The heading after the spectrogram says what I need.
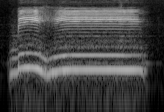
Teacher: बिस्मश्तरौ बिही, हा के नीचे ये चूंकि जेर भी है और ऊपर ये छोटी मद भी है, तो इस हा को हम लंबा करके पढ़ेंगे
